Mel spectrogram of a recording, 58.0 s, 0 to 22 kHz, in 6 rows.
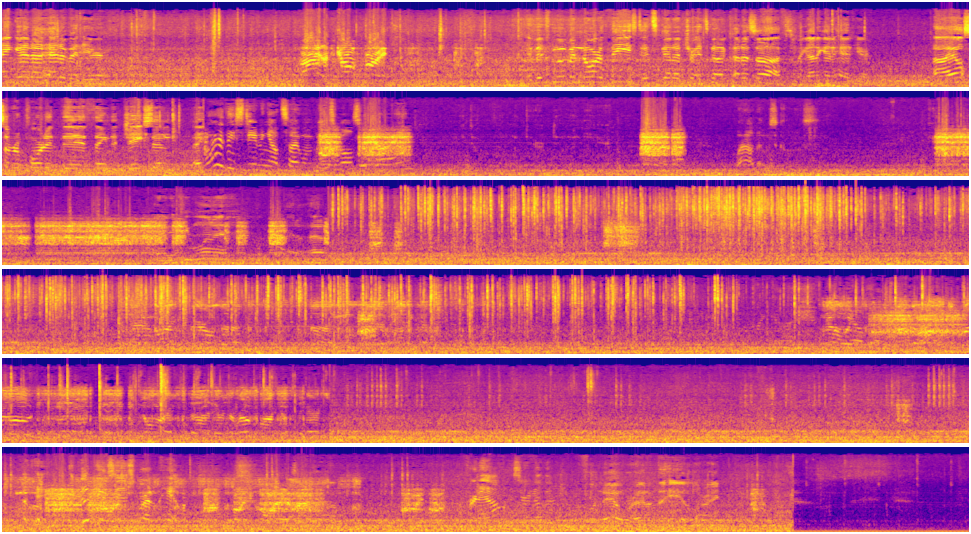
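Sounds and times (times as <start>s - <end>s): rapid ticking and crackling: 0.0s - 16.6s, 18.9s - 58.0s
wind and car rumble inside car: 0.0s - 58.0s
muffled voices: 2.8s - 8.7s, 9.3s - 13.8s, 19.0s - 24.6s, 30.1s - 33.9s, 35.7s - 42.0s, 48.4s - 56.5s.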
